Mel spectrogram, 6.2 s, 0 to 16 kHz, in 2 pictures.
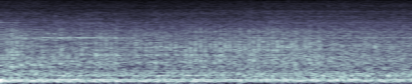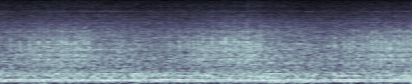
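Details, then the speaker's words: BMW E34 with M50B20 engine, starts easily: a busy metallic rattle over the engine at held revs around 2000 rpm, continuing to the rev limiter and absent below; VANOS knock suspected, source unconfirmed. "шум появляются в районе 2000 оборотов штук и продолжается до отсечки"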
